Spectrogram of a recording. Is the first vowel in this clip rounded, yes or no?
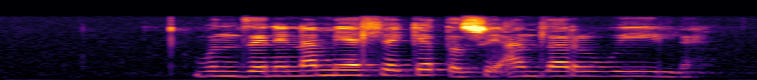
yes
